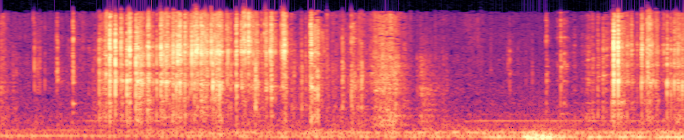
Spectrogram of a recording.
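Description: A solid black bar of soap held in hand has its scored surface scraped with a blade, crumbling off shavings. Bright, crisp scratching and crackling builds into a dense burst for about a second and a half, then thins to softer scrapes before one more sharp crunch near the end.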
